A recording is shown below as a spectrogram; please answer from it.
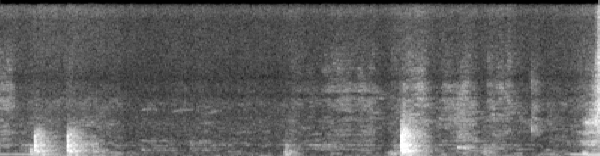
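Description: Whiteboard marker writing on a whiteboard: a few short strokes about a quarter and half a second in, and a louder knock-like stroke a little under three seconds in.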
